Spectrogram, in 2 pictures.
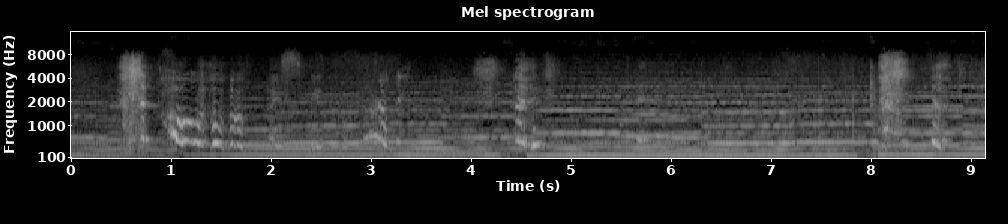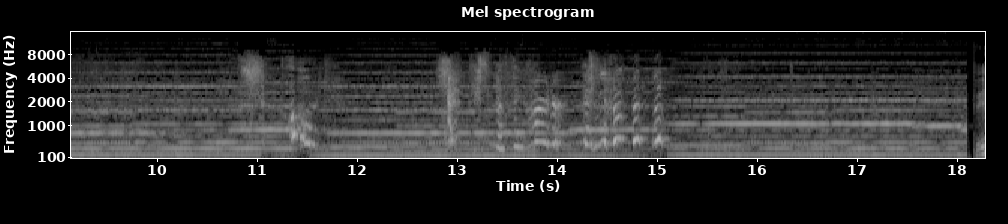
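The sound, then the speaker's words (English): A person cries, with shaky, wavering sobs broken up by sharp sniffles every few seconds, over a faint steady hum and no talking. “it wasn't enough, I'm sitting here crying.”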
